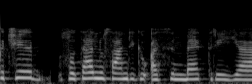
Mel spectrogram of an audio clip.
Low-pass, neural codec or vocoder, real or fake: 5.4 kHz; codec, 16 kHz, 8 kbps, FreqCodec, larger model; fake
